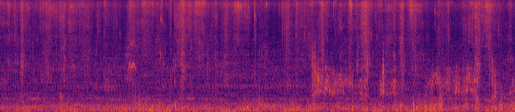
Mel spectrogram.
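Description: Wind buffeting the microphone with water splashing against the hull of a small sailing dinghy under way, in a steady rumble with scattered short knocks.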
